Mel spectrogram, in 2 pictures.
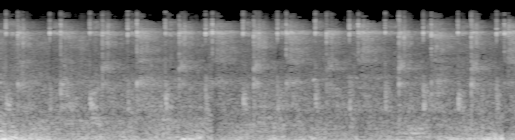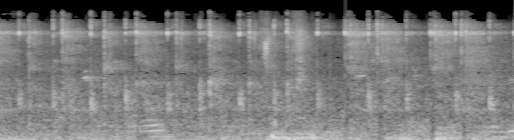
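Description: Table tennis practice rally: a quick, even run of clicks as the celluloid-type plastic ball is struck by rubber-faced bats and bounces on the table, several strikes a second, echoing in a large hall.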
